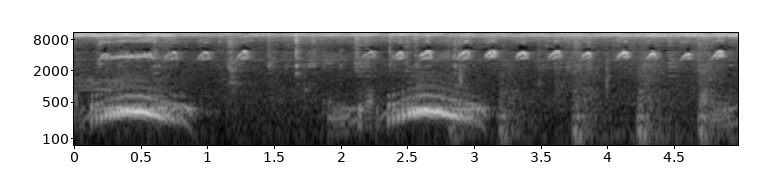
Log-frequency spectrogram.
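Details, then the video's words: Two rounded, hollow pigeon coos rising then falling, followed by softer grunting notes, while a small bird ticks rapidly in the background. "Pigeon Sound"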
